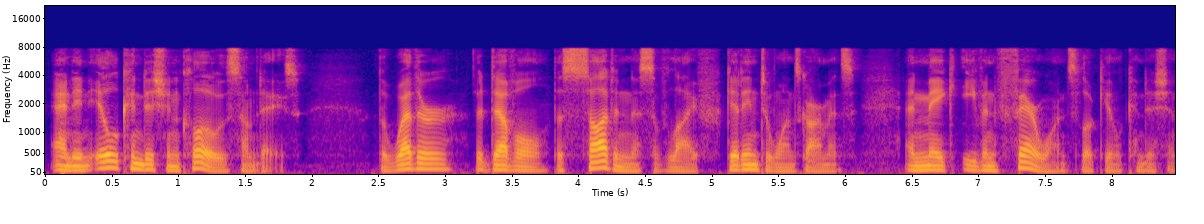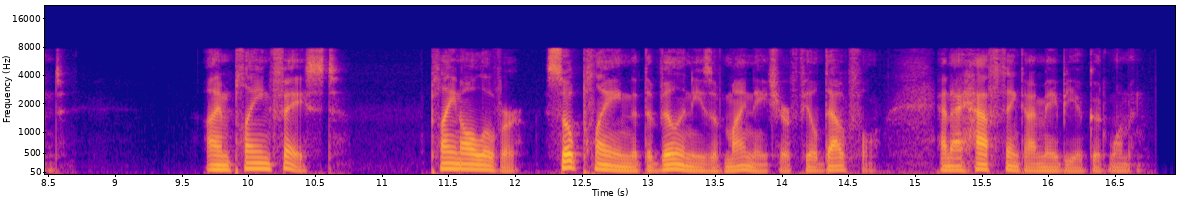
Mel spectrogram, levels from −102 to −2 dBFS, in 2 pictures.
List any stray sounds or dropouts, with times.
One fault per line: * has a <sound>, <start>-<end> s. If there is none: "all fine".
all fine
